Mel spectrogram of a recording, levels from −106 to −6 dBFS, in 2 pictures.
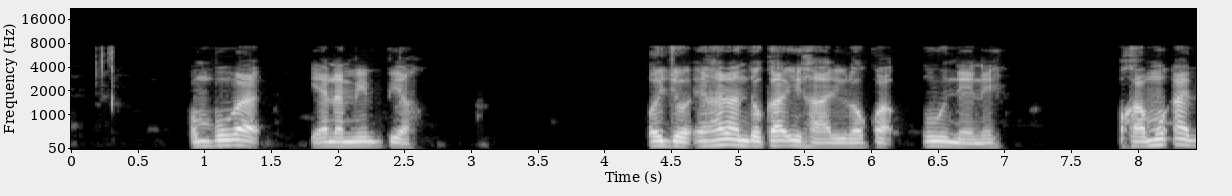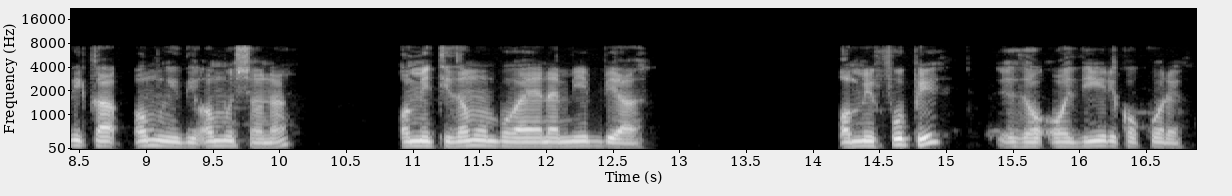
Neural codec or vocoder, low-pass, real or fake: none; 7.2 kHz; real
